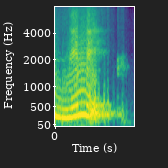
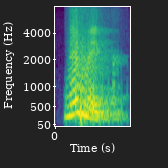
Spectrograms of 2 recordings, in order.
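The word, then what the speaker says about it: mnemic: सी कैसे लिखेंगे इसको निमिक कैसे लिखेंगे निमिक क्या है जब वर्ड के शुरू में एम हो और उसके बाद एन हो तो एम साइलेंट रहता है जैसे निमोनिक निमिक नेक्स्ट क्या है वर्ड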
